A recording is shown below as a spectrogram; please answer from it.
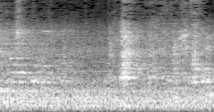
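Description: A small dog on a leash gives a faint, brief whimper about a second in, over quiet room sound.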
